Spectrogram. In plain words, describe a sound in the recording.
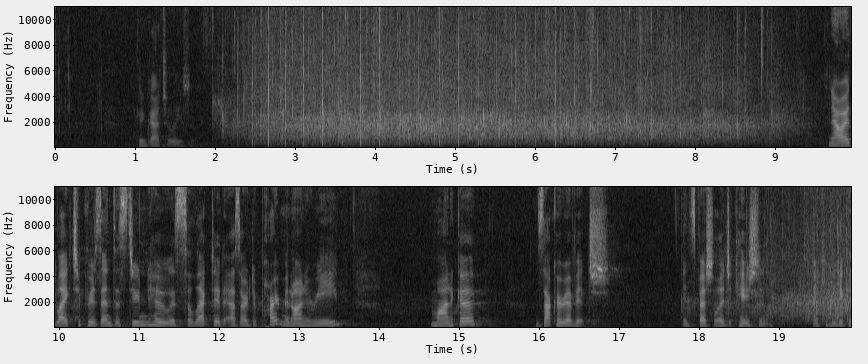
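An older woman speaks calmly through a loudspeaker in a large hall.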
